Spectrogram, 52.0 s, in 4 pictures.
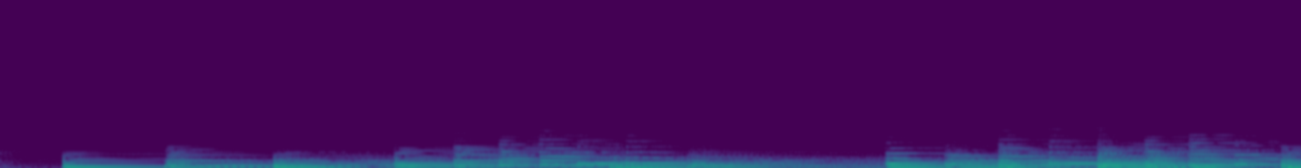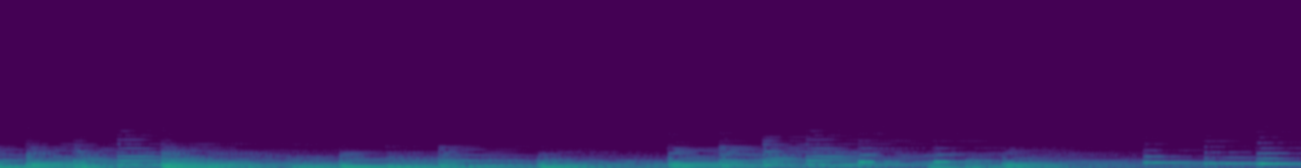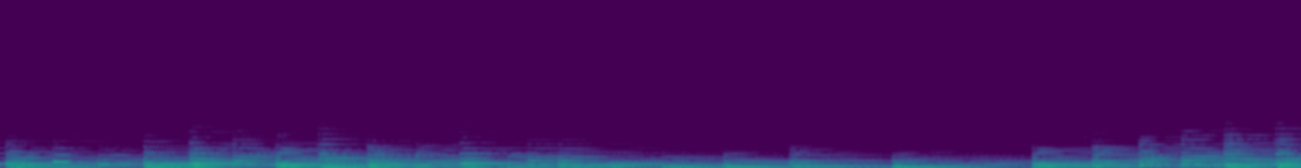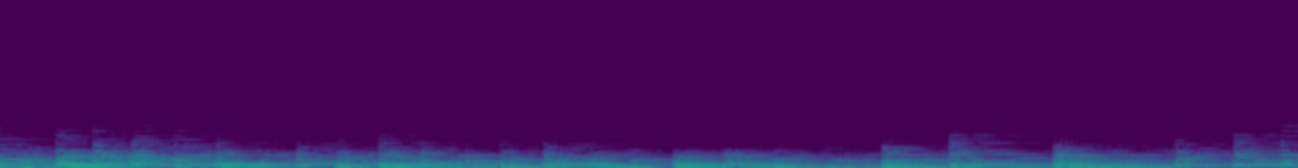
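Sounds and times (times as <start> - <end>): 
Feurich piano: 0.0 - 52.0.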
